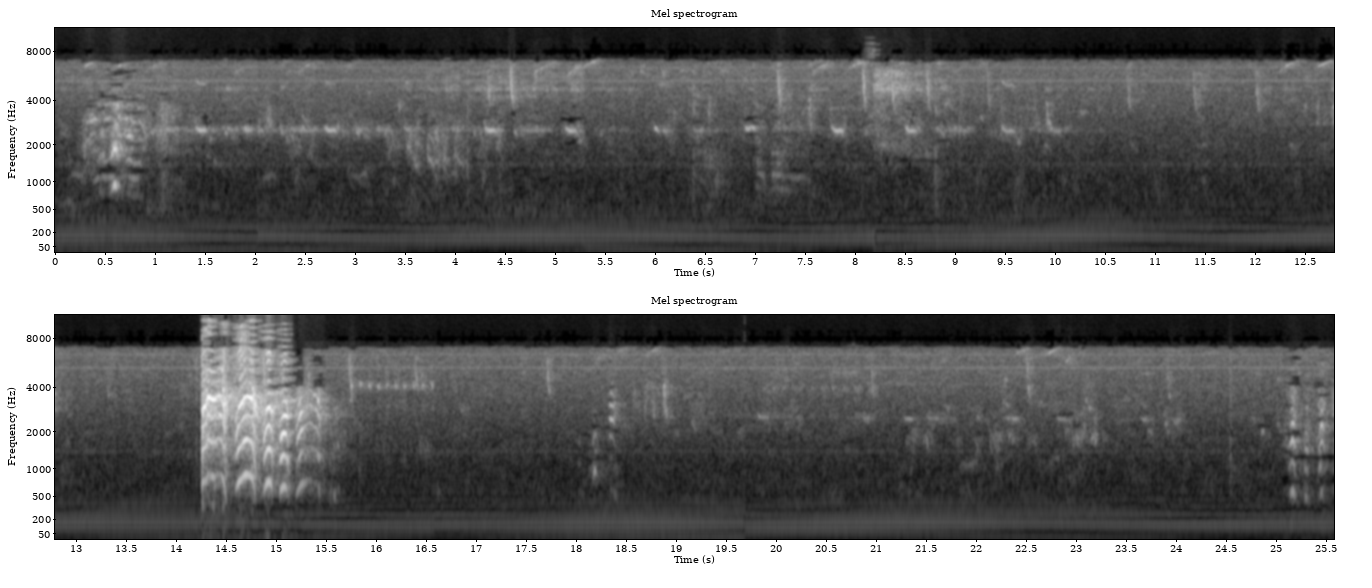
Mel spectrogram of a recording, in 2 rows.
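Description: Bush ambience of scattered bird chirps and insects over a steady low hum, broken about 14 seconds in by a loud burst of rapid repeated calls lasting under two seconds.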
